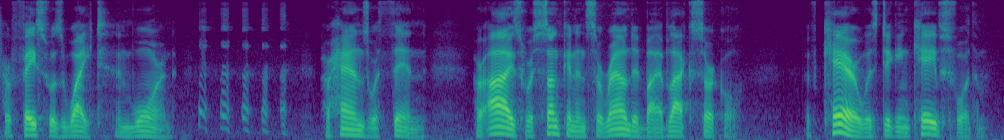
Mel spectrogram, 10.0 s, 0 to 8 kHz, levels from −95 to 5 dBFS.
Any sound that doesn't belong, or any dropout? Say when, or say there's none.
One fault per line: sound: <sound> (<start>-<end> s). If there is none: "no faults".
sound: laugh (2.0-2.9 s)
